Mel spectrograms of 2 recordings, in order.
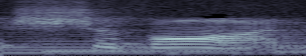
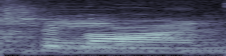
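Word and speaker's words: Siobhan: name by Heritage and he pronounces it sioban and that's like an Irish not Shan I'm so glad because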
